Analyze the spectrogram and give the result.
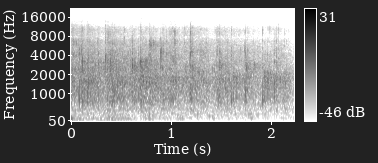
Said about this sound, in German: All right, let's give all of them a big round of applause.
